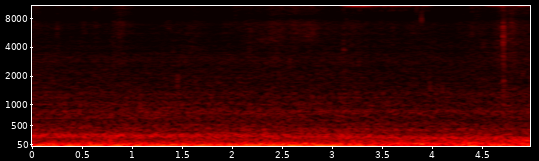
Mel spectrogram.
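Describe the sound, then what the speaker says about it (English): Car driving at about 30 km/h in a 30 zone, a steady low engine and road rumble heard from inside the cabin, with no speech. "we're going to drive 30 or under depending on the driving"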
